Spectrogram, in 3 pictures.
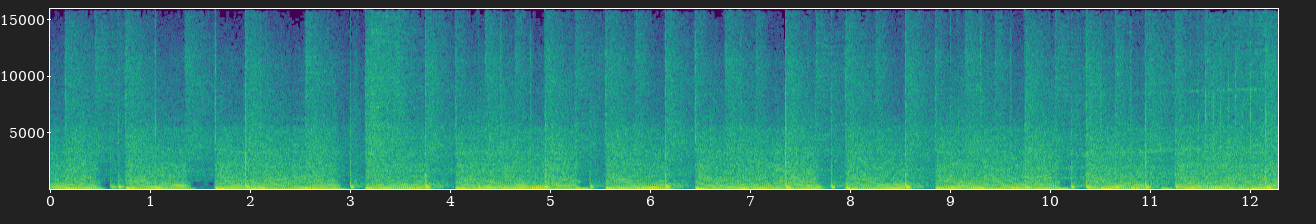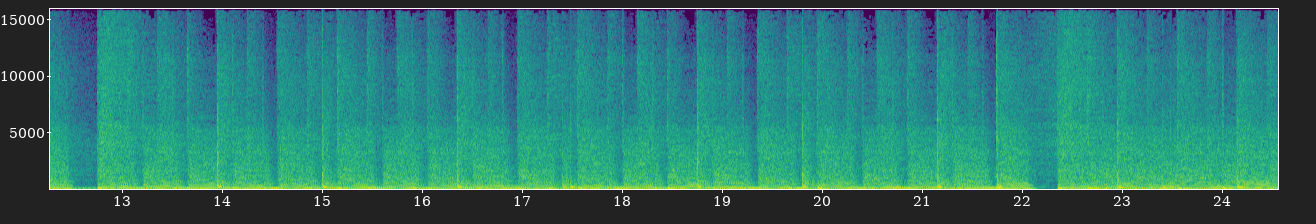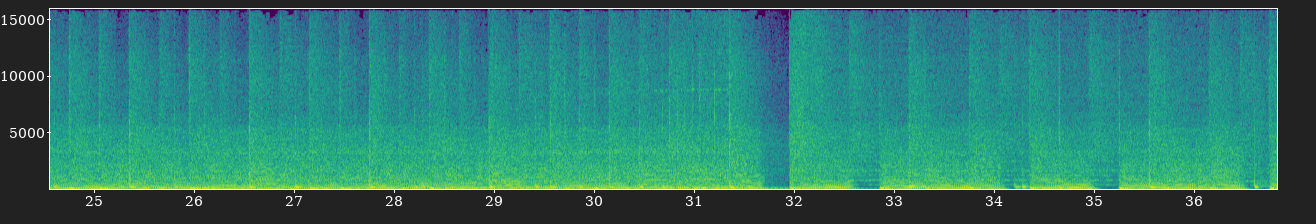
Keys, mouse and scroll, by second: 3.8-13.3 drag, 15.1 click, 20.1-22.5 drag, 22.8 click, 24.6 v, 25.2-29.0 drag, 29.0 ctrl+t, 29.5-33.9 drag, 36.6 click.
